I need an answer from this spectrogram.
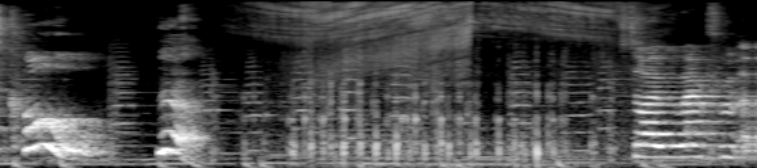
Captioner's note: buzzing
